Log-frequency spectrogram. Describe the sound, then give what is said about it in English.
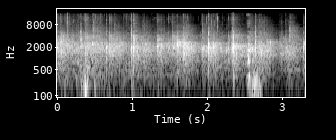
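An audience claps together in a quiet, steady patter of many hands, with a few louder bursts rising out of the spread of applause. “So can we give them just a clap and some honor for putting this together?”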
